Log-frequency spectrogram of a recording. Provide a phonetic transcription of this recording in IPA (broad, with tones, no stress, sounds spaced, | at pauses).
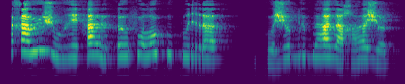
x a˦ β ʉ˦ ʒ u˨ ɣ e˧ h a˦ ɦ ɨ˨ h ɵ˦ ʊ̯ f u˧ lˠ u˦ kʷ i˧ kʷ i˧ r ɐ˧ | kʷ ɐ˨ ʒ ɵ˦ b ɨ˧ bʱ a˧ ð a˨ χ ɦ ɐ˧ ʒ ɵ˨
